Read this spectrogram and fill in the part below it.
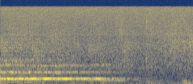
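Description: A choir sings a held chord in a large echoing hall.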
